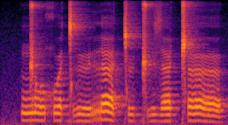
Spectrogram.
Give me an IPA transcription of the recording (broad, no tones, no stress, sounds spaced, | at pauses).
ŋ͡ǁ o χʷ ɜ ɡ͡ǀ ɘː r æ ǀ ʏ ɡ͡ǁ ʏ z æ ǁ ɜ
